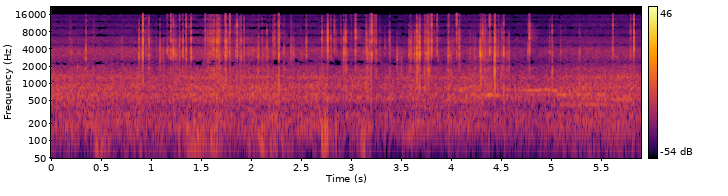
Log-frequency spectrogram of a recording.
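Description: Crinkly plastic chocolate-bar wrapper crackling as small hands handle it, in quick, irregular crinkles starting about a second in.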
